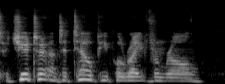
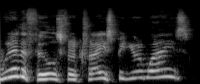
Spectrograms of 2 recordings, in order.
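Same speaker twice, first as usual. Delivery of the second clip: higher, tongue-in-cheek jab at "wise"; gently mock the proud listeners, pitched up; a hint of sarcasm, higher on "wise"; slight sarcasm; 7 semitones higher, 6 dB louder than usual. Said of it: "maybe slight sarcasm".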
